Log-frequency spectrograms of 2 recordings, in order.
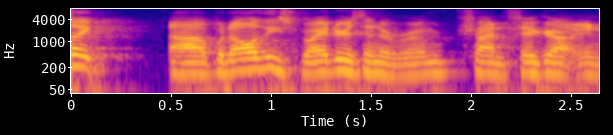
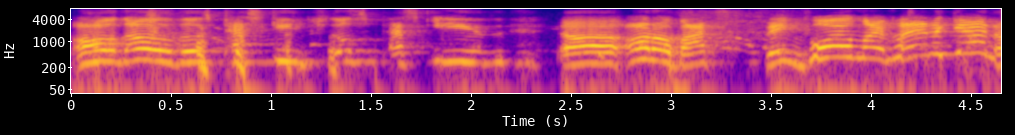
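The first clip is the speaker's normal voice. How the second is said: hammed-up cartoon villain voice, very high and slow; 12 semitones higher, 4 dB louder than usual. Mocking how the film's villain acts, like a Scooby-Doo villain. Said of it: "he acts like a Scooby Doo villain".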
